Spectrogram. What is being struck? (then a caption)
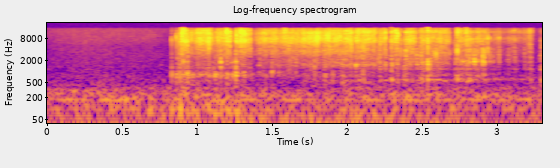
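Rhinestone-covered hard-shell clutch bag. Long nails scratch down the face and top edge of a black, multicolor rhinestone hard-shell clutch standing upright. After a quiet low hum, a dense, bright, crackling scratch starts and continues unbroken to the end.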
